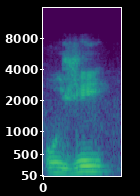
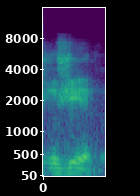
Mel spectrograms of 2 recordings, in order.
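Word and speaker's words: Auger: في اخر نوع بقى مشهور جدا يسموه اوجي ريكومبينيشن مش اوجير النطق بتاعها اوجي اوجي ريكومبينيشن.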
